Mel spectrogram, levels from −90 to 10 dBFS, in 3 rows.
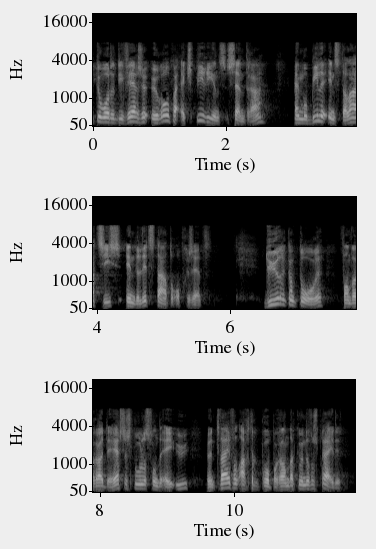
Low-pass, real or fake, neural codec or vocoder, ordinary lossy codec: none; real; none; none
